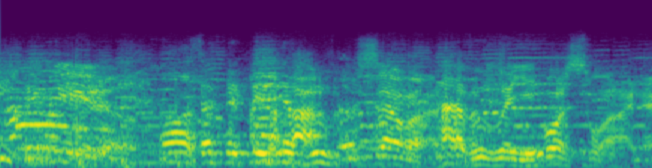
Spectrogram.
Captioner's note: French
